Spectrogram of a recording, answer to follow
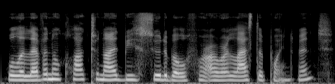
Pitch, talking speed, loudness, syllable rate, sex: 205 Hz, 195 wpm, -18 LUFS, 5.6 syllables/s, female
